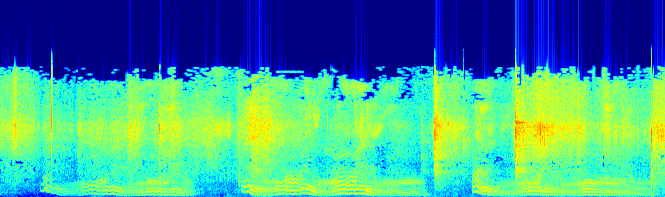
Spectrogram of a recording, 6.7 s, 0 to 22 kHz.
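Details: Newborn Afghan Hound puppies from a litter dated May 23, 2014, giving three long wavering whimpers, each about two seconds, rising and falling in pitch with short gaps between.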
